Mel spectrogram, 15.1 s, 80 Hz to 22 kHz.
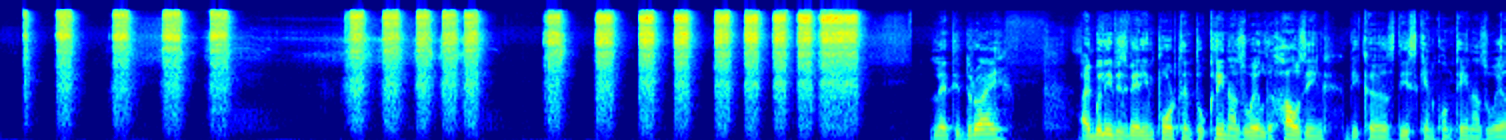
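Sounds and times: aerosol spray hissing bursts: 0.2 - 2.4, 3.3 - 8.7.

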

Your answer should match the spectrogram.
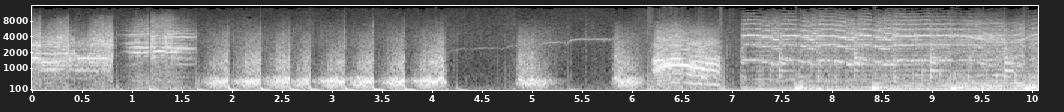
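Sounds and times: fast drum beats: 1.6 - 4.4, 6.2 - 10.0.

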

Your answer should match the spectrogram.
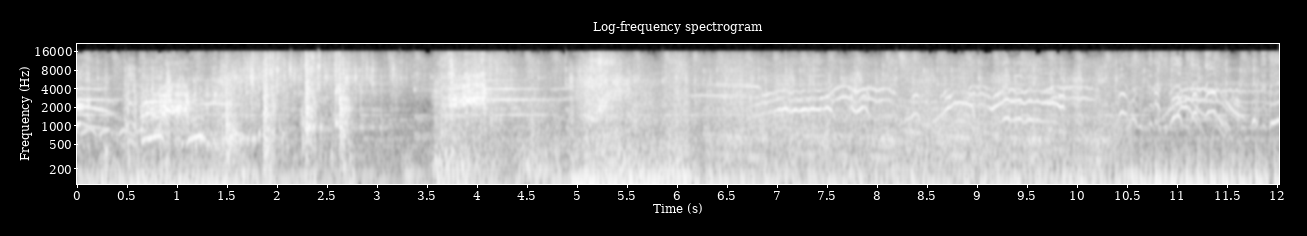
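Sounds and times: cartoon music with pulsing beat: 2.8 - 12.0
high squeaky calls: 6.0 - 12.0.

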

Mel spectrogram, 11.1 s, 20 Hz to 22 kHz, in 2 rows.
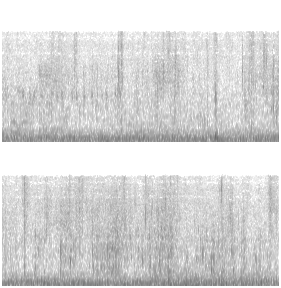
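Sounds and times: low steady rumble: 0.0 - 11.0
water buffalo chewing grass: 0.0 - 11.0.

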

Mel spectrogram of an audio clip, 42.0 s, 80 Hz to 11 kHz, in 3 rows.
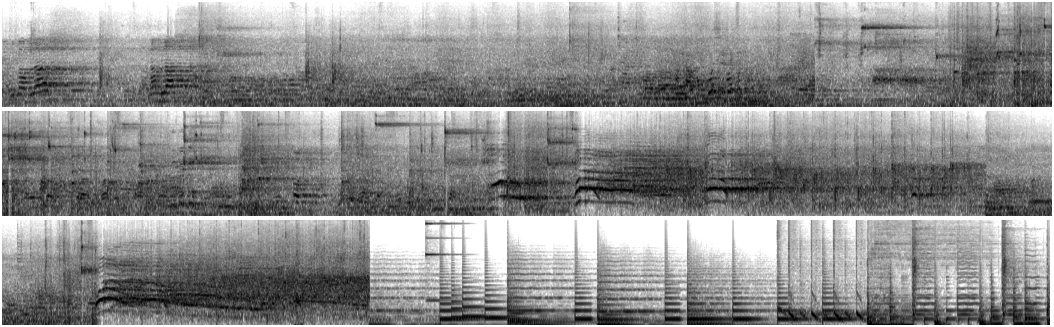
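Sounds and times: shoes squeaking on court: 10.8 - 17.9, 18.6 - 21.6, 28.6 - 29.3
spectators shouting and cheering: 20.5 - 24.9, 29.2 - 32.9.

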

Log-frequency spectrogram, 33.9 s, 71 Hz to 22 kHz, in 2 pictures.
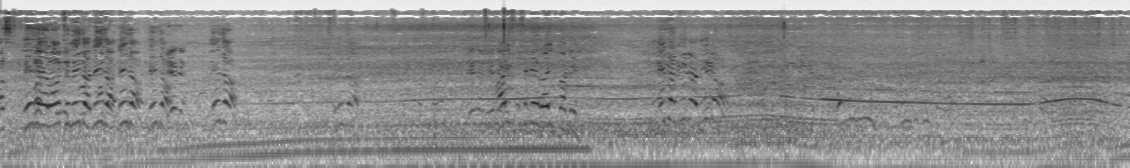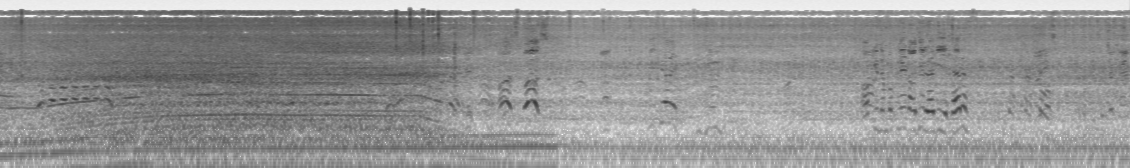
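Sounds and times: engines working hard under load: 0.0 - 33.9.

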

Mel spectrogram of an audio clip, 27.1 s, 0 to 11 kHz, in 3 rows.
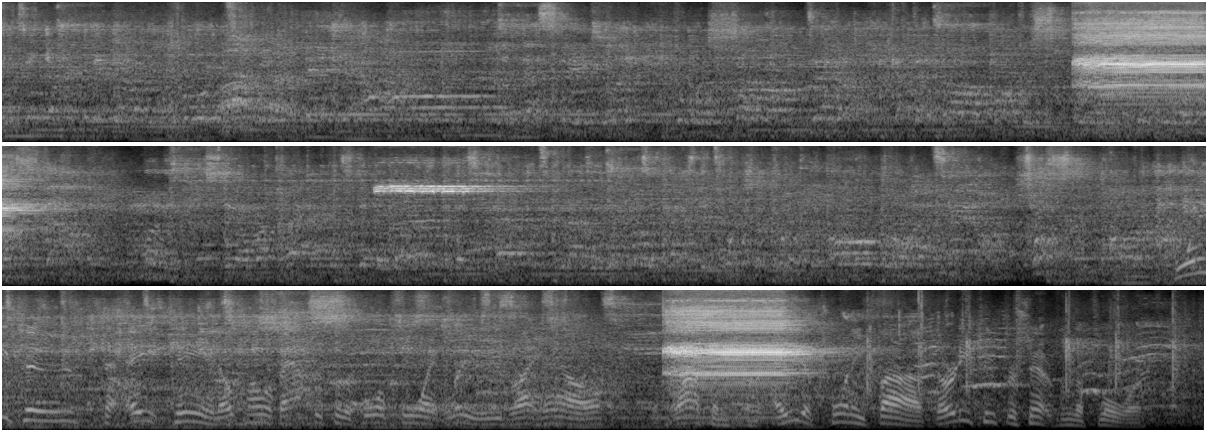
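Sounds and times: scoreboard horn: 8.0 - 9.7, 23.0 - 24.5
short high whistle: 11.8 - 12.8.

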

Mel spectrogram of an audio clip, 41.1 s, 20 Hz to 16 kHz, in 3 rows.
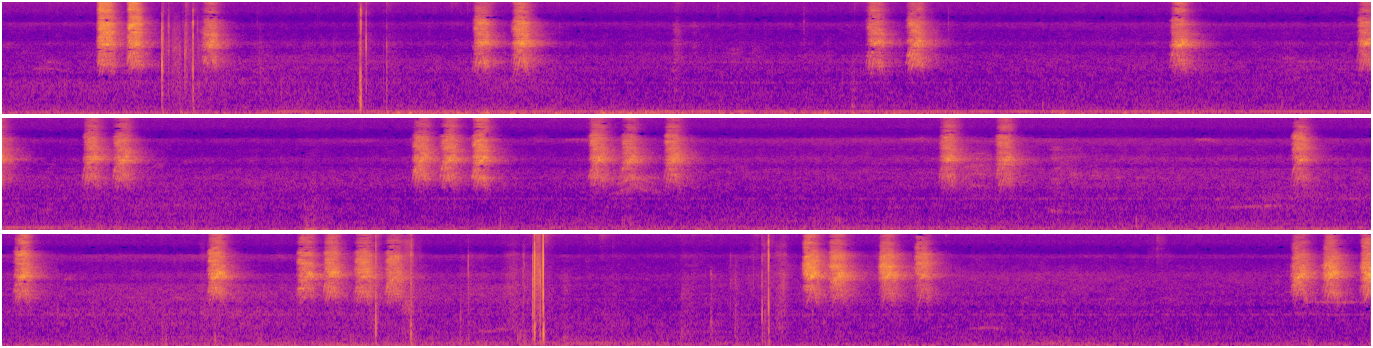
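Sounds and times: low steady rumble: 0.0 - 35.1
bird calling: 0.9 - 2.4, 4.7 - 5.6, 8.5 - 9.5, 11.6 - 12.2, 13.5 - 15.3, 17.8 - 18.8, 19.5 - 20.7, 23.0 - 24.4, 26.0 - 28.0, 29.4 - 31.6, 35.4 - 37.4, 40.2 - 41.0.

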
